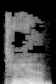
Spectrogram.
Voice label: Robot Voice "0"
